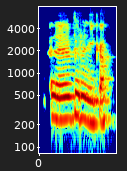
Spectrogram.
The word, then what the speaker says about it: Weronika: Veronica.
